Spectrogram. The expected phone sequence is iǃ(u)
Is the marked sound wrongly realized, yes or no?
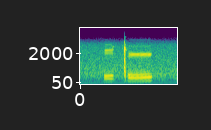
yes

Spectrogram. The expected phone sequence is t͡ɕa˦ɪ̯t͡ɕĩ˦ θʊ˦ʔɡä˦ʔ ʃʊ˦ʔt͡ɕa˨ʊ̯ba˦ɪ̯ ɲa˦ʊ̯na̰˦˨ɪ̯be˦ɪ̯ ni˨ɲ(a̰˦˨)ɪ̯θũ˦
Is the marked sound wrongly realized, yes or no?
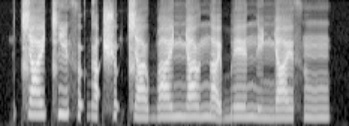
yes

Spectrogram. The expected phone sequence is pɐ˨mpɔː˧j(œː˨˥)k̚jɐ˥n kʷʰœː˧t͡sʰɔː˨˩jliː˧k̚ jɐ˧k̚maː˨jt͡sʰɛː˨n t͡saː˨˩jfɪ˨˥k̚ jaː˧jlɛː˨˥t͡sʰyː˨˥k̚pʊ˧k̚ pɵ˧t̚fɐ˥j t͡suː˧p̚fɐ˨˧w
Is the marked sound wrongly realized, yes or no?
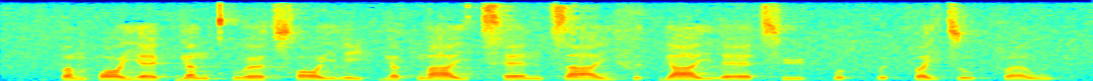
yes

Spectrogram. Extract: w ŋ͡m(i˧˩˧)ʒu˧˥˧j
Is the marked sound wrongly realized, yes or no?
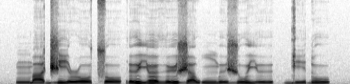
yes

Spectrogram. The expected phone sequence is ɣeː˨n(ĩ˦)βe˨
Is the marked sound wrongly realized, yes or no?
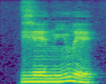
yes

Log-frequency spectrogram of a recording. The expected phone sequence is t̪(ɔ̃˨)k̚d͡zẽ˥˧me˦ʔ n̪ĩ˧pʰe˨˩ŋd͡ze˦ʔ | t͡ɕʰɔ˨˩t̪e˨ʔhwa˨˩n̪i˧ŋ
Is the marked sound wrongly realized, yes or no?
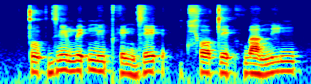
no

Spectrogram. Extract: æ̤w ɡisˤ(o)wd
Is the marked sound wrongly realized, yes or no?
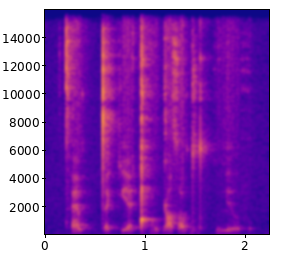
no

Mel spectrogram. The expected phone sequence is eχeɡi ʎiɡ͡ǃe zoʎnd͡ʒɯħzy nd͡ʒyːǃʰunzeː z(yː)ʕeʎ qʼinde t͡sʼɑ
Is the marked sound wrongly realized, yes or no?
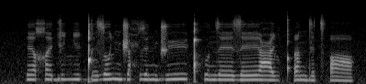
yes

